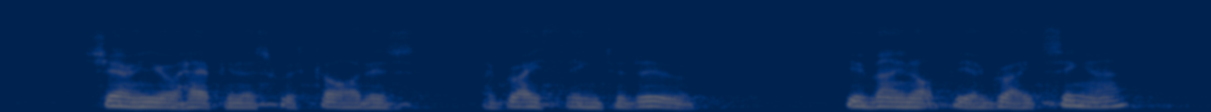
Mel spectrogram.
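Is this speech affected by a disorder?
Yes: Parkinson's disease; voice may crack.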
